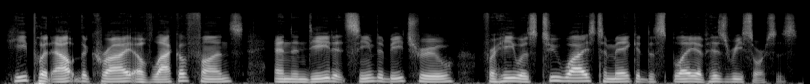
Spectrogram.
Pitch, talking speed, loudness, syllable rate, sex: 135 Hz, 205 wpm, -18 LUFS, 4.4 syllables/s, male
